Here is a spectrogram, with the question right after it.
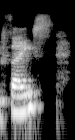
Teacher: another southern feature is swapping of the vowels in words like face and dress where face lowers and centralizes to face and dress can raise and front towards dress it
